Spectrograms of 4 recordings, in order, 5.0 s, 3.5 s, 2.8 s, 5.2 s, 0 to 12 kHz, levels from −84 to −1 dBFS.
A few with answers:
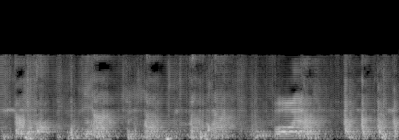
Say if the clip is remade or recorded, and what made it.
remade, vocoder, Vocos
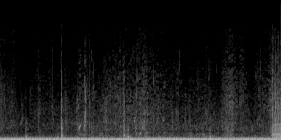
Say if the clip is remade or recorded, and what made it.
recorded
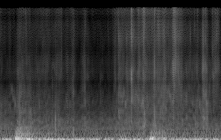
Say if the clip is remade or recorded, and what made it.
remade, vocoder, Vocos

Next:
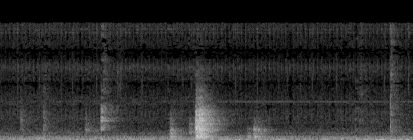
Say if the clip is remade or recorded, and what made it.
remade, vocoder, Vocos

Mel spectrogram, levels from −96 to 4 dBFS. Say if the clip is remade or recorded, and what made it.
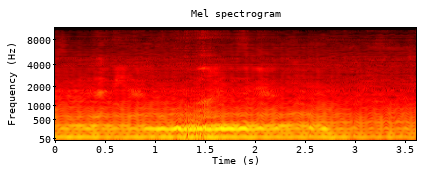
remade, vocoder, Vocos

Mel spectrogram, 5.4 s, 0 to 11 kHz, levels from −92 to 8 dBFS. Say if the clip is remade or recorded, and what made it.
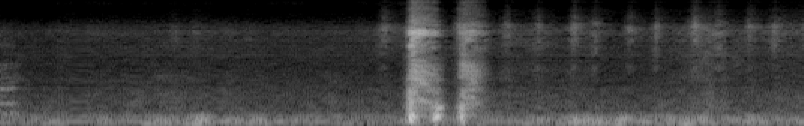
remade, vocoder, Vocos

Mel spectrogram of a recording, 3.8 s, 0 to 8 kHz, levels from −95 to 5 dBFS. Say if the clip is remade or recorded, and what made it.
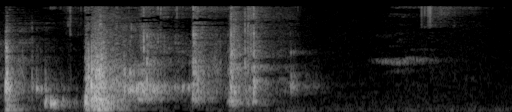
recorded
